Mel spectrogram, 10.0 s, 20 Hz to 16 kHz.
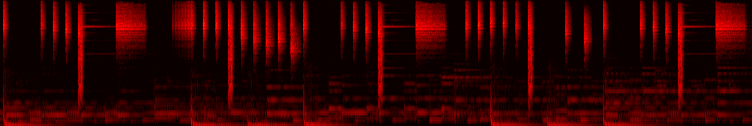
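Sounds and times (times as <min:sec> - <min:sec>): deep bass hit: 0:08.1 - 0:08.4.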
